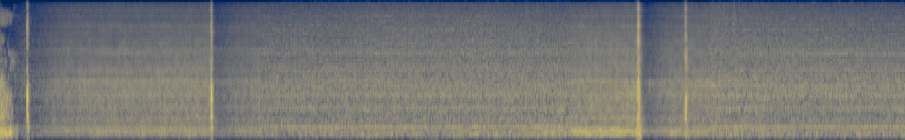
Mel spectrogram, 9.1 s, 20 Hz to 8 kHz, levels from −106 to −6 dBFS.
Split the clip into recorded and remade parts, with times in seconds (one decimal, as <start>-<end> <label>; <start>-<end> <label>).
0.0-0.4 recorded; 0.4-2.6 remade; 2.6-5.7 recorded; 5.7-7.1 remade; 7.1-9.1 recorded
